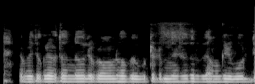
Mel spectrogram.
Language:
Bangla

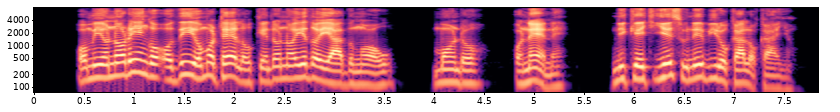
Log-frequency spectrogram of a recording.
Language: Luo (Kenya and Tanzania)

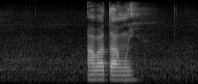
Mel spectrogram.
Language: Tsonga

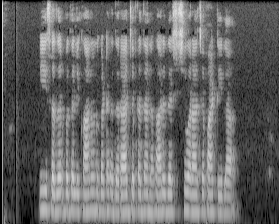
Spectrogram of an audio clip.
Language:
Kannada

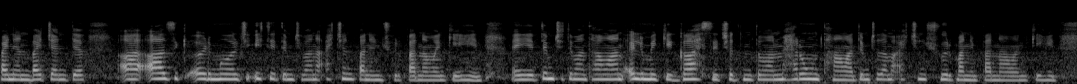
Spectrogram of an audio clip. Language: Kashmiri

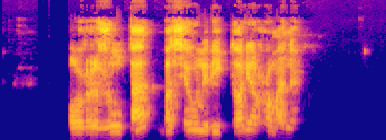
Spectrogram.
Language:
Catalan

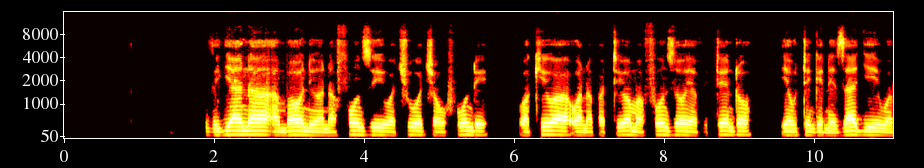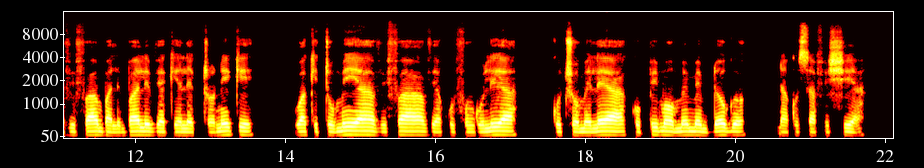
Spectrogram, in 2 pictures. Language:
Swahili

